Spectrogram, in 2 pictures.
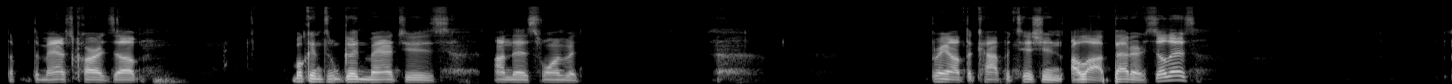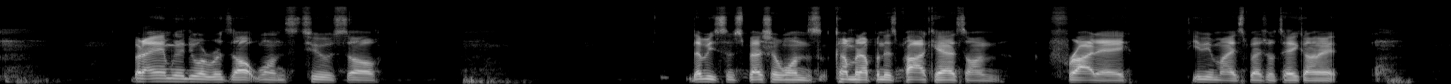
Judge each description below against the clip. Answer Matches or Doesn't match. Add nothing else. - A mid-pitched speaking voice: Doesn't match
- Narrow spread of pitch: Doesn't match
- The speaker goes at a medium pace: Doesn't match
